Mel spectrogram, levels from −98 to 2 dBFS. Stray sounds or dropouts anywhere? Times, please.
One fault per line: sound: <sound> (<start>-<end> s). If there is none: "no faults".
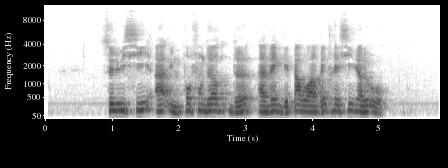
no faults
